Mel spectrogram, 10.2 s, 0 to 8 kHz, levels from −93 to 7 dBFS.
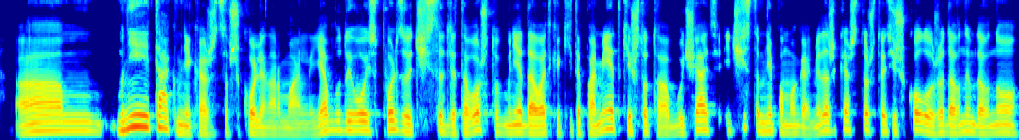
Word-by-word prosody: Ам, 140 +3 +1
мне 200 +8 +8
и - - +4
так, 180 -7 +2
мне 115 -4 -2
кажется, 100 -1 -3
в - - -6
школе 110 -3 -1
нормально. 95 -2 -7
Я 120 +8 0
буду 150 0 -4
его 150 0 +3
использовать 145 -4 0
чисто 135 - +2
для 110 -2 -4
того, 110 +8 +1
чтоб 150 -6 -8
мне 115 +1 0
давать 110 +1 +3
какие-то - - -7
пометки, 130 +4 -1
что-то 120 -4 -3
обучать 115 +10 -1
и 140 - -12
чисто 195 +8 -1
мне 135 0 -2
помогать. 110 -6 -4
Мне - - -6
даже 145 -1 -1
кажется, 155 -1 -3
что 140 - -5
эти 125 0 -4
школы 135 +2 0
уже 120 +2 -2
давным-давно, 115 -1 -1
125 Hz, 205 wpm, -25 LUFS, 110-145 Hz, -, мне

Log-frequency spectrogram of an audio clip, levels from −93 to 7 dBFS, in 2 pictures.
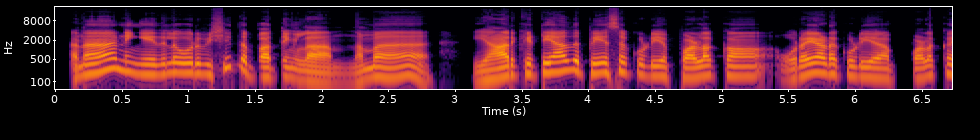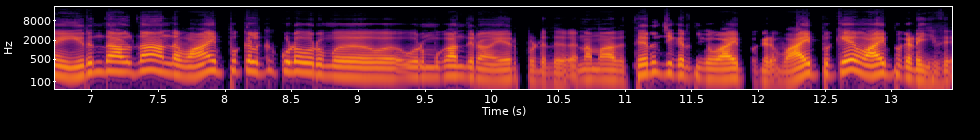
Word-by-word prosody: ஆனா, 175 +3 +3 0.2
நீங்க 190 -5 -2
இதுல 180 +3 -2
ஒரு 190 - 0
விஷயத்த 285 - -3
பார்த்தீங்களா? 130 -7 +2 0.3
நம்ம 130 +7 -2 0.8
யார்க்கிட்டயாது 185 - +3
பேசக்கூடிய 185 -5 -1
பழக்கம். 150 +2 +1 0.3
உரையாடக்கூடிய 165 -4 +2 0.3
பழக்கம் 160 +5 -2
இருந்தால் 210 +4 +2
தான், 235 0 +6
அந்த 180 -3 -1
வாய்ப்புகளுக்கு 220 +1 -1
கூட, 210 0 +1
ஒரு 175 -2 -3
மு 150 - -1 0.5
ஒரு 145 -1 -5
முகாந்திரம் 145 -4 -2
ஏற்படுது. 105 -6 -10 0.2
நம்ம 125 0 -3
அத 115 -2 -7
தெரிஞ்சுகிறதுக்கு 170 -8 -3
வாய்ப்புக் 120 -4 +1 0.2
வாய்ப்புக்கே 185 +5 +4
வாய்ப்பு 170 +3 +4
கெடைக்குது 110 -7 -4
160 Hz, 130 wpm, -19 LUFS, 135-195 Hz, 0.8 s, தான்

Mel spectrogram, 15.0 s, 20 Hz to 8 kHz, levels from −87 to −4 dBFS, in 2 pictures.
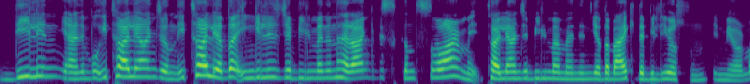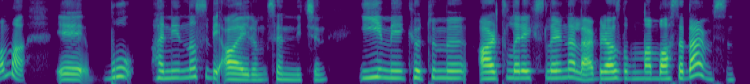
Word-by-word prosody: dilin, 310 0 -1
yani 230 0 -3
bu 240 -2 -3
İtalyancanın, 290 -6 +2
İtalya'da 285 0 +5
İngilizce 270 +1 -4
bilmenin 250 +1 -5
herhangi 255 0 +1
sıkıntısı 250 +1 -7
var 295 +4 +4
mı? 220 -7 -7
İtalyanca 235 -1 +1
bilmemenin 225 -3 -5
ya 215 0 -2
da 215 - +2
belki 215 +3 +2
de 210 -1 0
biliyorsun, 205 -2 -5
bilmiyorum 185 +1 -8
ama, 395 +8 -2 0.3
eee, 200 -1 0
bu, 280 +5 -4
hani, 255 +1 -3
nasıl 290 -1 -3
bir - - -2
ayrım 190 -1 +1
senin 195 -2 -6
için? 185 +1 -7 0.3
İyi 270 +3 0
mi, 250 -1 -2
kötü 255 +1 -2
mü? 250 -1 -1
Artıları, 240 +2 +4
eksileri 250 +1 0
neler? 210 -6 +2
Biraz 235 +1 +4
da 240 - -5
bundan 230 0 -2
bahseder 245 +10 +4
misin? 195 -2 -9
245 Hz, 160 wpm, -26 LUFS, 220-270 Hz, 0.3 s, İtalya'da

